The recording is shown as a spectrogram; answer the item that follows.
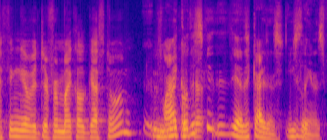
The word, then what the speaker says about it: Gaston: The first season, you got to see, I call him Michael Gaston. I'm guessing he pronounced it Gaston. Look, I've got 3 daughters. It's Gaston. Gaston.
